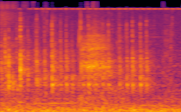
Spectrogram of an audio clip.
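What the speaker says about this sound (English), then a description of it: "we're typing a lot today" Rapid, steady clatter of typing on a computer keyboard, close and fairly loud, with dense overlapping keystrokes and no talking.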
